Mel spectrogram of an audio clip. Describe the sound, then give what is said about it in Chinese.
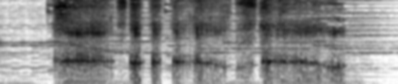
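Little pig grunting: a run of rough, nasal grunts and snorts, some short and choppy, others drawn out, lasting about three seconds at a steady, fairly loud level with no talking. “哼哼哼哼哼。小猪好想荡秋千呐，谁来帮助小猪呢？”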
